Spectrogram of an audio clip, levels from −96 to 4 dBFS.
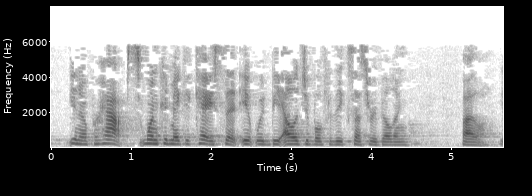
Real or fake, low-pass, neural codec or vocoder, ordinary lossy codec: real; 7.2 kHz; none; MP3, 24 kbps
